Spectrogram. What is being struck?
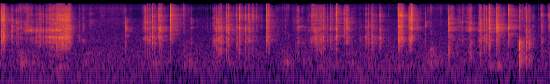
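Bar of soap scraped with a knife blade.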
